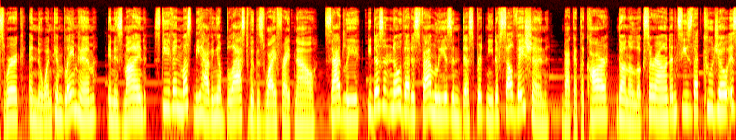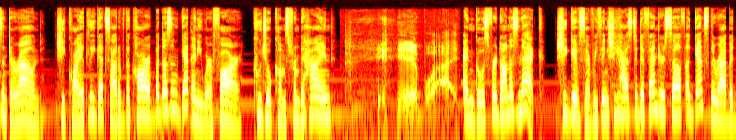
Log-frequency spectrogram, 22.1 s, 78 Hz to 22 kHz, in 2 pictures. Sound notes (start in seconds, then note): 16.6 hehehe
